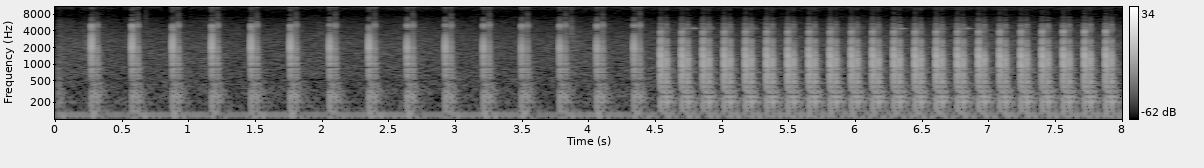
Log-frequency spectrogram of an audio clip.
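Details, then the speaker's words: Chinese all-in-one diesel heater fuel pump in prime mode, testing a plastic sound-dampening case, pump not frame-mounted: crisp even ticking about three per second rising to about five; normal dosing-pump clicking. "i'm going to go in the front control panel and put this in prime mode which basically turns the fuel pump on"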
